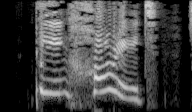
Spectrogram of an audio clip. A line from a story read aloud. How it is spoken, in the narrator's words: she screamed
